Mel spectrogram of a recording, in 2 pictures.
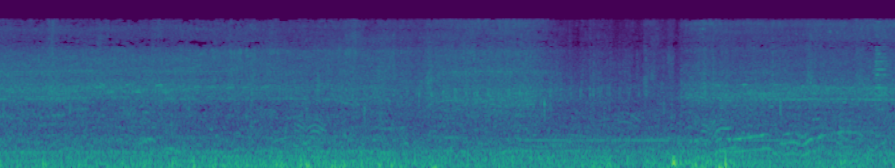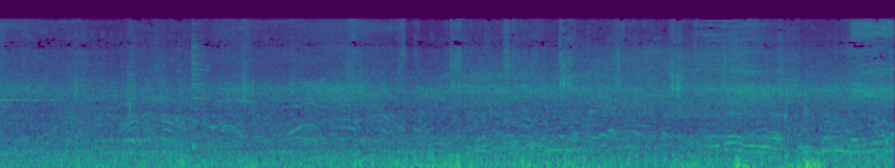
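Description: A crowd of men and women chatters at a distance outdoors.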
